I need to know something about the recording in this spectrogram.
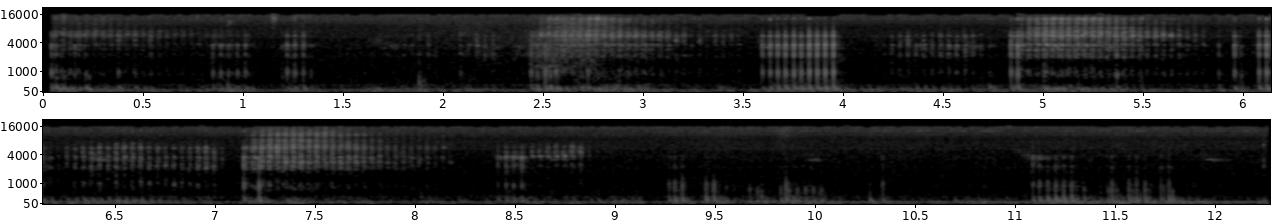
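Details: A napping cat purrs in a steady, low, continuous rumble through the whole recording, with soft rustling bursts now and then in a quiet indoor setting.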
